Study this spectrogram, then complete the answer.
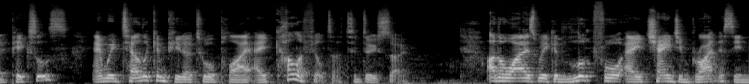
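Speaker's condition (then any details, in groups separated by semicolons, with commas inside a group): No condition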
